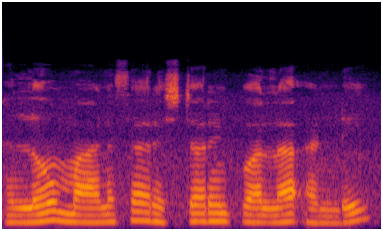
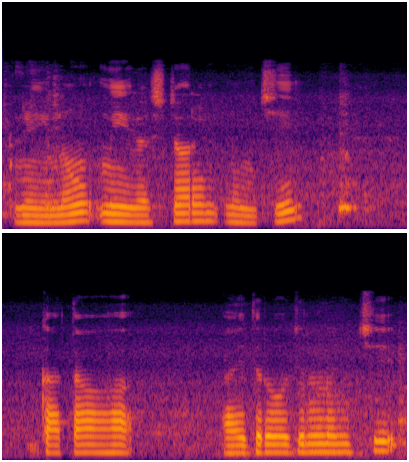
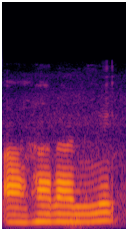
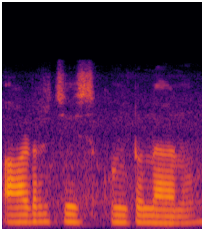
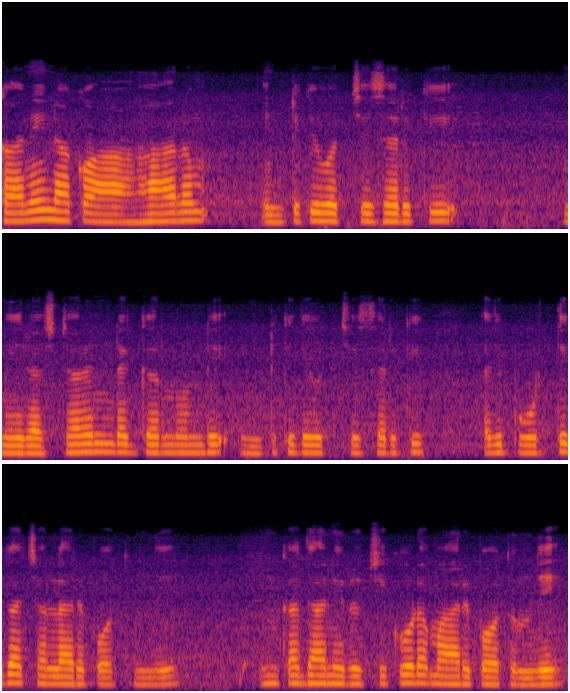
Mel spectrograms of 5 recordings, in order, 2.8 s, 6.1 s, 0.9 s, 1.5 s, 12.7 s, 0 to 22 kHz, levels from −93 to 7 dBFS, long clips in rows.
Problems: none marked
